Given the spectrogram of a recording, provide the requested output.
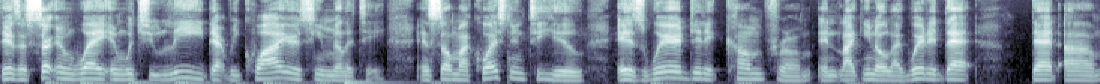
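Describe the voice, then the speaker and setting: A man with an American accent speaks at a fairly slow pace, his fairly high voice held to a fairly even intonation, on a very clean recording with a silent background. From New Jersey. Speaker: podcast host. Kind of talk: casual podcast interview.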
